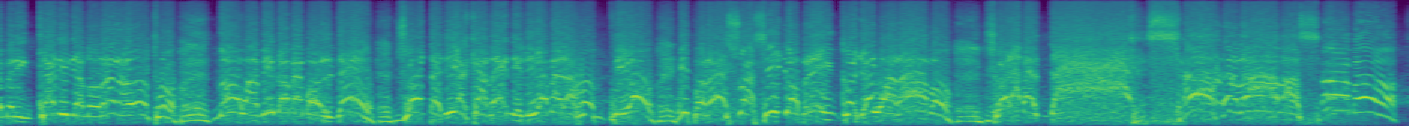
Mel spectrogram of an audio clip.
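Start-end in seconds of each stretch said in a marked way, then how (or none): 1.8-11.7 high, straining revival shout; ecstatic shouting. Real, not acted. Preacher defending his freedom to praise, ecstatic shouting. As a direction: cry it out high, building to a peak.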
